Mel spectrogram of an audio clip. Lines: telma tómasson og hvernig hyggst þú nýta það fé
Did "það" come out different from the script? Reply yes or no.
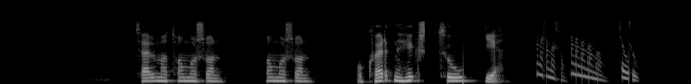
yes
